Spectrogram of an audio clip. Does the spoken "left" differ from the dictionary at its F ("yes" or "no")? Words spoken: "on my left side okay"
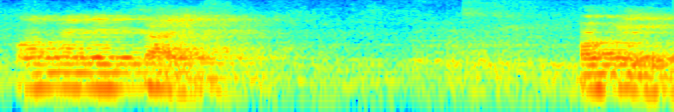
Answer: yes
